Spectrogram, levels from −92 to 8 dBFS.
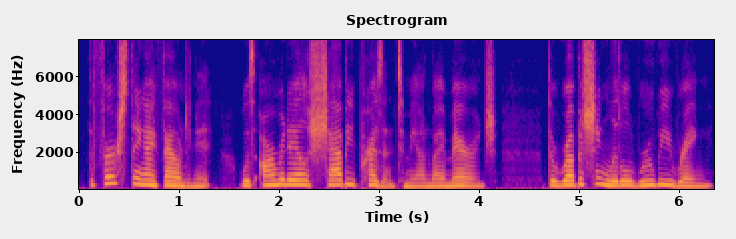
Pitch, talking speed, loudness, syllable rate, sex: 250 Hz, 190 wpm, -18 LUFS, 6.0 syllables/s, female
